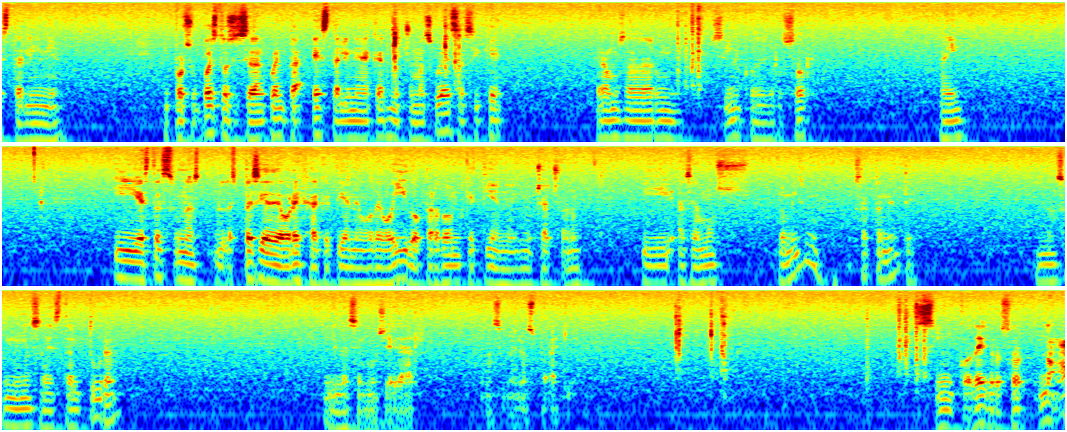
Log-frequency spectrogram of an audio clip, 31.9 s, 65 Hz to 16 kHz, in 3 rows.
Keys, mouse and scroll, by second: 0.9 click, 4.5 ctrl+shift+f, 5.4 click, 6.8 KP_5, 7.0 KP_Enter, 8.6 click, 23.4 click, 27.0 click, 28.6 ctrl+shift+f, 29.5 click, 30.3 KP_5, 30.5 KP_Enter.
